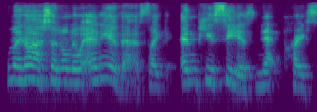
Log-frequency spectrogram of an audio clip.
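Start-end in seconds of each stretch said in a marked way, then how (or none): 0.1-1.5 higher, louder, quick mock dismay; acted-out "I'm lost" outburst; retold overwhelmed reaction. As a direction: blurt it out as if swamped. Retells reaction to unfamiliar acronyms.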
